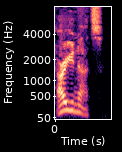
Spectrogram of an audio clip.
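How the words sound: It is read in a mocking, teasing voice.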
